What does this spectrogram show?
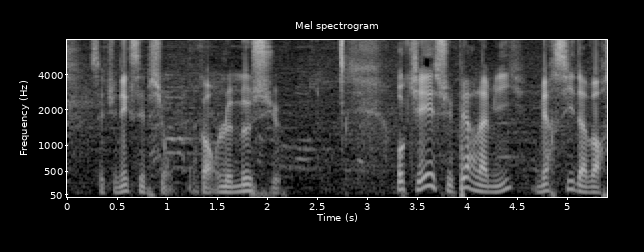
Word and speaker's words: monsieur: E monsieur le monsieur attention ici he monsieur on a on n mais ça se dit e c'est spécial c'est une exception d'accord le monsieur OK super l'ami merci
